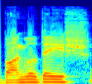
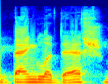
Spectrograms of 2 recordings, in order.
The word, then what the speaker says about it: Bangladesh: in Bangladesh um uh a lot of people say Bangladesh but that's sort of the American pronunciation I say the Bengali pronunciation which is Bangladesh Bangladesh yeah you got it it's not difficult um but in in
